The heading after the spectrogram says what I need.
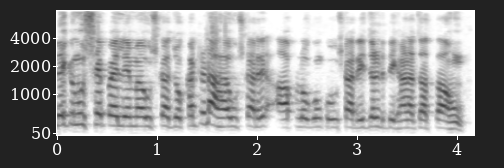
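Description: Host, male, Indian, high-pitched, folksy farm-video presenter. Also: steady tone, fast. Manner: folksy, addresses viewers as brothers. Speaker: host of a buffalo farming channel. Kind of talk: casual farm interview.

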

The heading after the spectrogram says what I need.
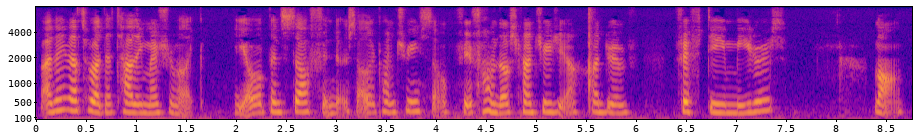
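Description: Recorded close on a webcam at home, a young woman vlogs in a rambling, uncertain chat packed with fillers, her fairly high voice even in intonation and normal in speed. The YouTuber sits in a small pink bedroom; the audio is poor, with an audible AC hum.

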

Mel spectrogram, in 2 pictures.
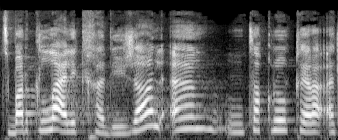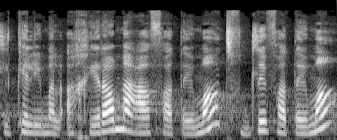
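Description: A woman with a Moroccan accent teaching a literacy lesson, repeating each word slowly and calling on learners one by one. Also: high-pitched, animated, in a large hall. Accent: Moroccan Arabic. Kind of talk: broadcast classroom lesson.

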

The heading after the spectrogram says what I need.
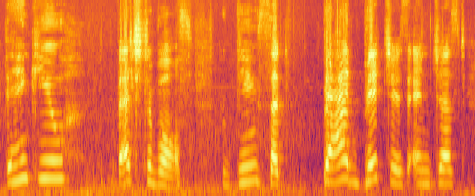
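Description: An actress playing a dreamy, offbeat hippie woman who speaks in a slow, drifting way. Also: sits high, a little hiss or hum, low-quality recording. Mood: reverent.

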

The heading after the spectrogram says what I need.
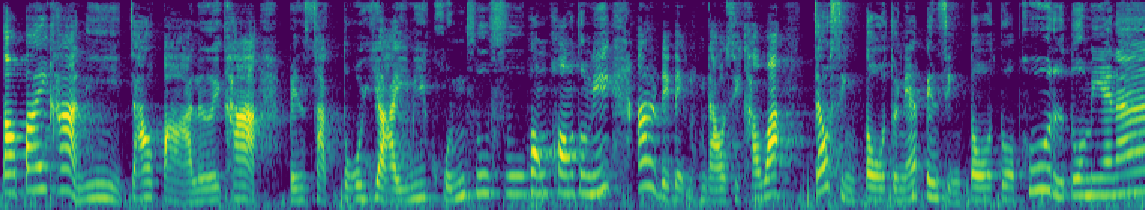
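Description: A woman's voice: a little high, background noise. A woman kindergarten teacher giving an online lesson, coaxing young children through words letter by letter in a sweet, patient voice. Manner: sweet coaxing teacher voice, ends phrases with polite "kha", spells letters aloud.

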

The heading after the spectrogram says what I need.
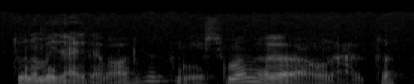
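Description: An actor playing a desperate, worn-out middle-aged state official with a breathless, pleading manner, in 1950s radio drama. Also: male voice, low voice, wildly swooping pitch, racing, dark tone, breathy edge, heavily acted. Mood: ranting. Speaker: worn-out family man begging for a revolver.

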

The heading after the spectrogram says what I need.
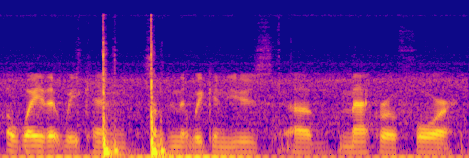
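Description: A man's voice: lowish voice, completely flat delivery, a little fast, muffled recording. Man, live coding demo, hesitant, many ums, noisy room, keyboard clicks. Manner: hesitant, thinking aloud with many fillers. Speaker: meetup presenter. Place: meetup room.

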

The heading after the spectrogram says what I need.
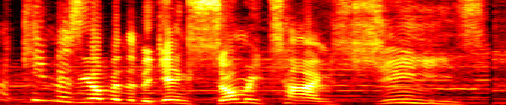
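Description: Excitable young male gamer inside a closet. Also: very high-pitched, fast. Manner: exasperated, excitable outbursts. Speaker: gaming video host. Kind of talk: casual gameplay commentary. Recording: inside a closet, music behind. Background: game music.

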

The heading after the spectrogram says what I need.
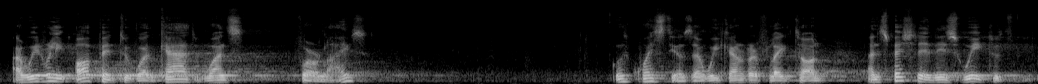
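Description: A man in his sixties with a Mexican Spanish accent, an archbishop preaching a homily slowly in short deliberate phrases at a cathedral pulpit microphone. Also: fairly low pitch, darkish tone. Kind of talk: sermon. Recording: long cathedral reverb.

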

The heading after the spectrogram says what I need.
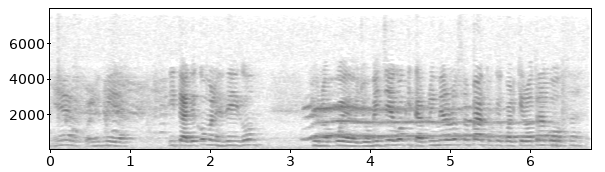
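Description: High-voiced, dramatic woman vlogging. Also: fairly even intonation, brisk. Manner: chatty, dramatic, exclamatory. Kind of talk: casual vlog chat. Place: at home. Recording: muffled with clear noise.

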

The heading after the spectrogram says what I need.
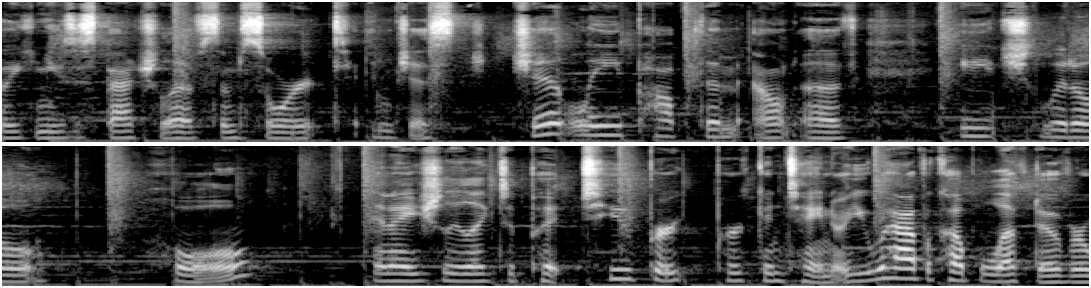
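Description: A woman's voice: lowish voice, normal speed, vocal fry. Woman giving easygoing recipe steps. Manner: relaxed, instructive, easygoing. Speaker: cooking channel host. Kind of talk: recipe voice-over. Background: faint background music.

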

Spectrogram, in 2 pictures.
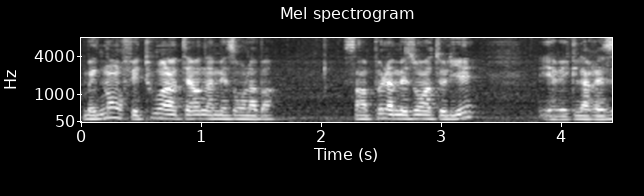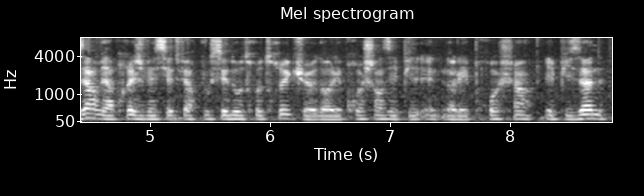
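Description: Male gaming YouTuber, mid pitch, casual and excitable, rambles; faint noise floor. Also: fast talker. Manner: rambling, excitable, many fillers and restarts. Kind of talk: casual gameplay commentary.

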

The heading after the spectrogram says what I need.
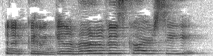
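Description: A young woman acting a remorseful recovering addict in a dramatic monologue, halting and full of tragic sorrow. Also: on the high side, steady tone, a little mellow. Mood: anguished, tearful. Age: young adult. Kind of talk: dramatic monologue, naturalistic confession. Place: small indoor room. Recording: roomy echo.

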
